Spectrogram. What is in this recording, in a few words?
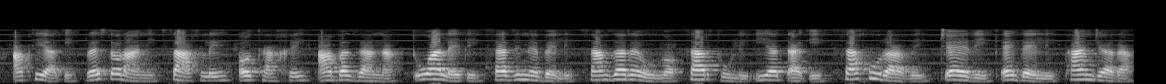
georgian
